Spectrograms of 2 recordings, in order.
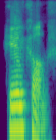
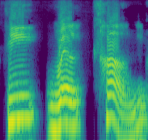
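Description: First: He and will merge into one short syllable. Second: He and will are said as two full words.

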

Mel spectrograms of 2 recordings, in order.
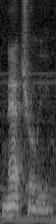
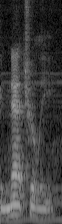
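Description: Both takes have the same delivery.

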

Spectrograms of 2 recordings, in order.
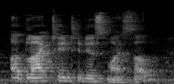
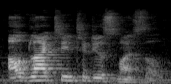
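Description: First: The words 'I would' are contracted to 'I'd'. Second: The words 'I would' are said in full.

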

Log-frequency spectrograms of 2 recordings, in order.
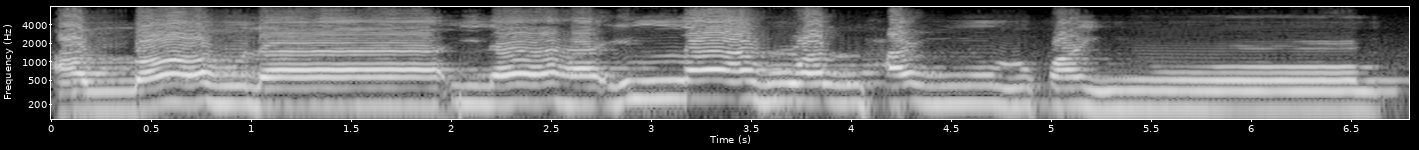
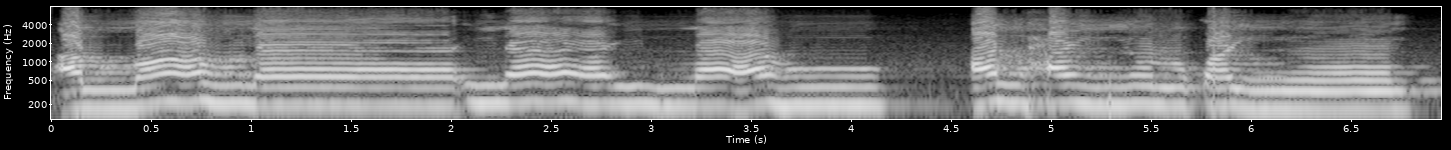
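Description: First: It is read in one breath, huwal linked. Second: There is a stop after hu before al. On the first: "যদি একবার পড়তে যান তাহলে কিভাবে পড়বেন?" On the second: "আর যদি থেমে পড়েন"

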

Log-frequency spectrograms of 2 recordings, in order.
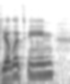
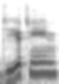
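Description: First: The word is pronounced the English way. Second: The word is pronounced the French way. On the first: This is how the characters in the story say it. "everybody in this story pronounces it guillotine because it's not French" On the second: This is the technically correct pronunciation. "technically pronounced guillotine"

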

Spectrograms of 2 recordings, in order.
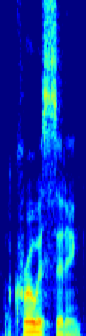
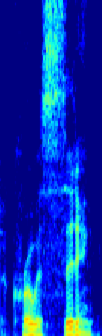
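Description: First: The stress falls on the word crow. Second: The stress falls on the word sitting. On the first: "stressing crow" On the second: "just move the stress onto the verb"

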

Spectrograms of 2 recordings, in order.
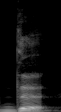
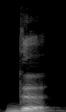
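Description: Both takes have the same delivery.

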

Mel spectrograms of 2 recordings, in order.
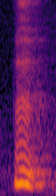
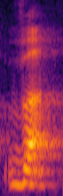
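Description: First: The v sound is said as a tiny sound. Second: The v sound is said with extra voice. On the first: The speaker calls it right. "Make sure you're just saying V. It's just a really little sound" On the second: The speaker calls it wrong. "make sure you're not saying V"

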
